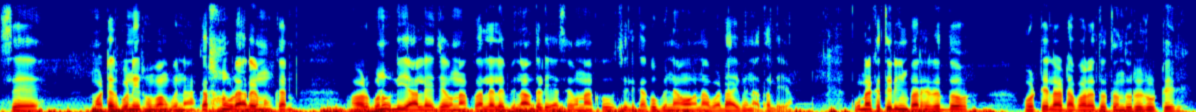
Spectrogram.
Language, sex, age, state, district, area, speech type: Santali, male, 30-45, West Bengal, Paschim Bardhaman, rural, spontaneous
